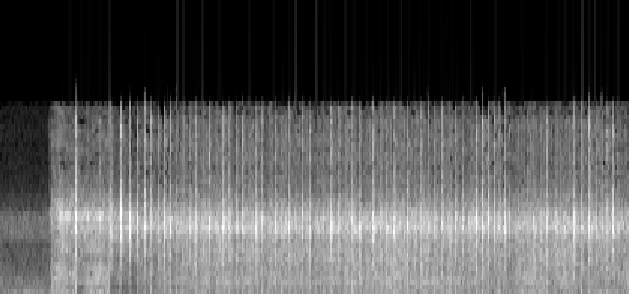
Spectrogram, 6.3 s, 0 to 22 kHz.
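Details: Gravely 1963 L fitted with a new muffler from a 400 series rider, with a rain cap, replacing the rusted-through old one. Starts right up and settles into a sharp, even single-cylinder beat with a crisp exhaust note, running healthy.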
